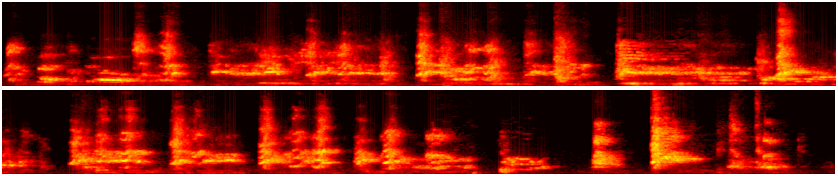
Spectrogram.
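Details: A pen of eight young Cavalier King Charles Spaniel puppies wrestling in play: a continuous chorus of shrill yips, squeals and whimpering barks, rapid and overlapping with almost no pause, with faint human voices mixed in.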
